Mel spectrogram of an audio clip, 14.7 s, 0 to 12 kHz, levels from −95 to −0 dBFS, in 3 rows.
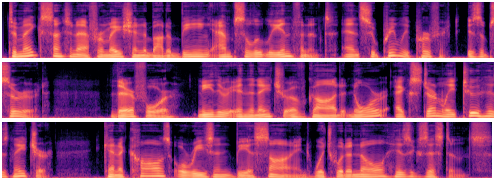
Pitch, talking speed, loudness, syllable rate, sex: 105 Hz, 160 wpm, -19 LUFS, 5.6 syllables/s, male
